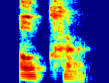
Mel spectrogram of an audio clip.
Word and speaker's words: ochre: was put away so yellow orc that's good very good Arley yes ochre ochre yellow ochre yeah couldn't pronounce that at first making a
